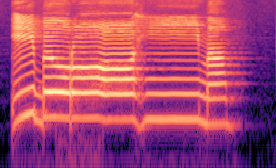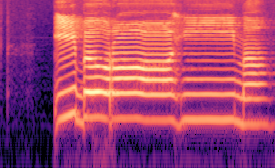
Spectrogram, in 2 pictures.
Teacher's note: میم کو ہم بالکل جلد چھوڑ رہے ہیں, کیوں؟ کیونکہ اس کے اوپر صرف اور صرف زبر ہے اور زبر کو بالکل بھی کھینچا نہیں جاتا, اس کو ہم جلد ادا کریں گے.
